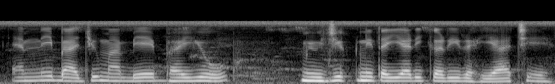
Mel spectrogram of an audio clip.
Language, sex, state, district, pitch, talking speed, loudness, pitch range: Gujarati, female, Gujarat, Valsad, 165 Hz, 110 wpm, -14 LUFS, 155-175 Hz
